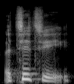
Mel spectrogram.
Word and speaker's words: Atshitshi: Achichi. – Achichi. – Achichi. How do you spell that? – A-T-S-H-I-T-S-H-I. Achichi. – S-H-I-T.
